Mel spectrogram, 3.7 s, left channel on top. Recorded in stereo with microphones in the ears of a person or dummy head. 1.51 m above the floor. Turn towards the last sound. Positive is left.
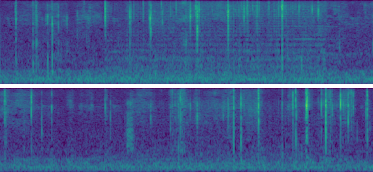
turn(degrees=60)  # may be behind; listen again after turning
